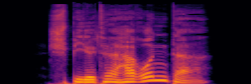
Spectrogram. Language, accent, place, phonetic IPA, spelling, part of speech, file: German, Germany, Berlin, [ˌʃpiːltə hɛˈʁʊntɐ], spielte herunter, verb, De-spielte herunter.ogg
- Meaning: inflection of herunterspielen: 1. first/third-person singular preterite 2. first/third-person singular subjunctive II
